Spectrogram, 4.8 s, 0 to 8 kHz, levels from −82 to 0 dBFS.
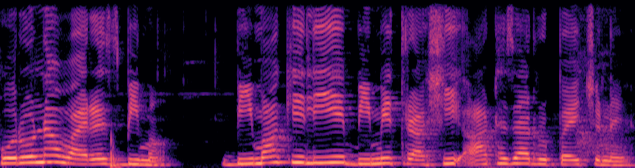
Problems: background sounds at intervals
